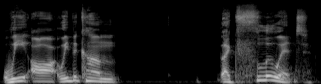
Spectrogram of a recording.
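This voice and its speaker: A man co-hosts a podcast and teases his partner in a playful, affectionate way. His voice is mid-pitched and relaxed, and the sound is dry and close on a studio mic. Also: slow, no echo. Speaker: podcast co-host. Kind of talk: casual chat.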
